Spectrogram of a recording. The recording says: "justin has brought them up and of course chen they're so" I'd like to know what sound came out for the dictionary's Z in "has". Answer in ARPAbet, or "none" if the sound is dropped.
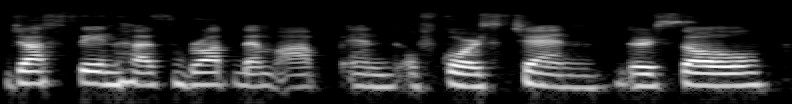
S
